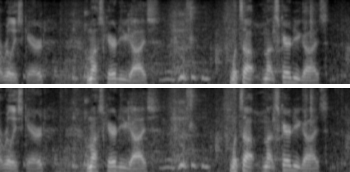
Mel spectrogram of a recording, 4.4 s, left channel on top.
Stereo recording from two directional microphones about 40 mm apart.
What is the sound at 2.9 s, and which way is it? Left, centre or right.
Speech, centre.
